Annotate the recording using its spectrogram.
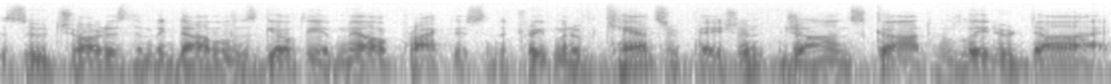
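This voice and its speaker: A man with an American accent at a fairly quick pace, medium in pitch, with lively intonation and vocal fry. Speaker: television news anchor. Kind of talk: television news anchor read. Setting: 1970s broadcast recording.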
